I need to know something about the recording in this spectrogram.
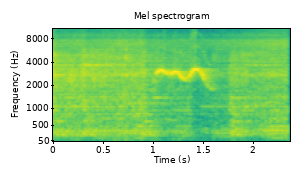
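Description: Live jazz band playing with electric guitar, bass and drums. About halfway through, a single high, wavering whistle-like note warbles and slides down and away as the band briefly drops out.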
